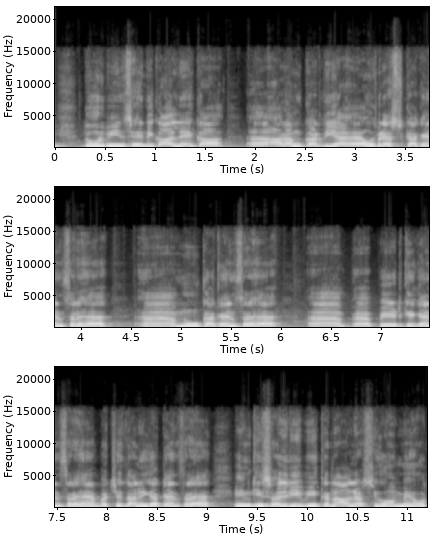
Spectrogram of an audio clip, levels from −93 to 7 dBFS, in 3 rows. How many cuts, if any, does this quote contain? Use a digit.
1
